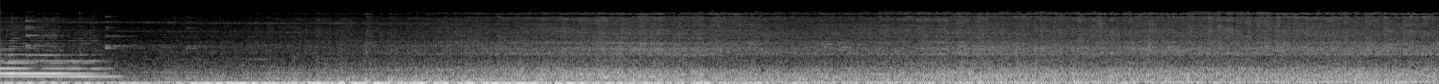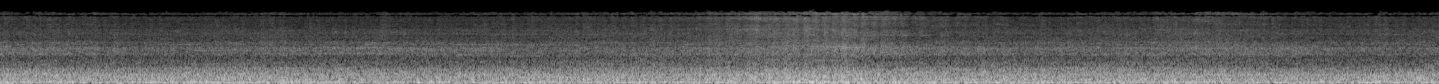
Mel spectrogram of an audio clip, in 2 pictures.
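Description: Freight train horn chord cutting off about a second in, then diesel locomotives rumbling past and a long string of loaded hopper cars rolling by, steel wheels clattering over the rail joints.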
